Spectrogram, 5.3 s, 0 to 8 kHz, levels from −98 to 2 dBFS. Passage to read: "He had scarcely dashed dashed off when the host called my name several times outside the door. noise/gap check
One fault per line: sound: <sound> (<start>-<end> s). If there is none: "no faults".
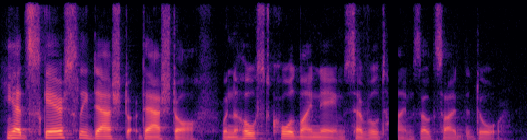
sound: dropout (3.9-4.0 s)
